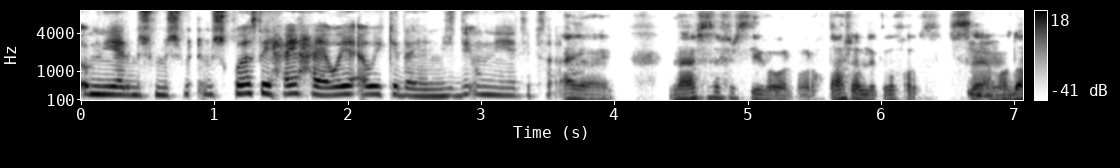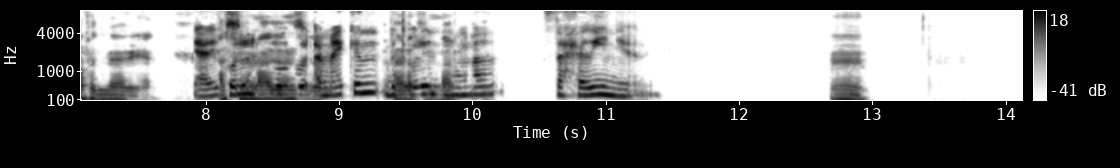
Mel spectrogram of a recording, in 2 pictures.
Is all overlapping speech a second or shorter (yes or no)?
no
